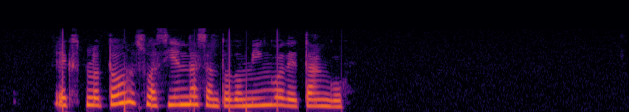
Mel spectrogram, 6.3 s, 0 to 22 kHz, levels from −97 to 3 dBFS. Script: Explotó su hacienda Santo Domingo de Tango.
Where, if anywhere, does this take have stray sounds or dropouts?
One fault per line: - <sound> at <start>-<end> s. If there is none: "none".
none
